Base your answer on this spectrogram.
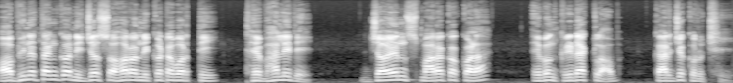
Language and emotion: Odia, neutral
